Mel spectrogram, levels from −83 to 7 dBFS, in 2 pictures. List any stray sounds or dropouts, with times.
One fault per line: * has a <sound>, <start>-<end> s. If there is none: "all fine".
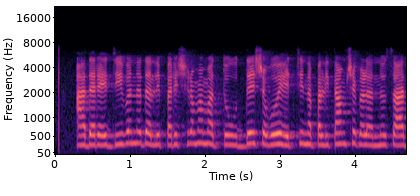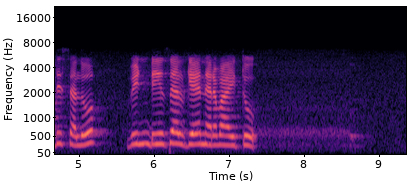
all fine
